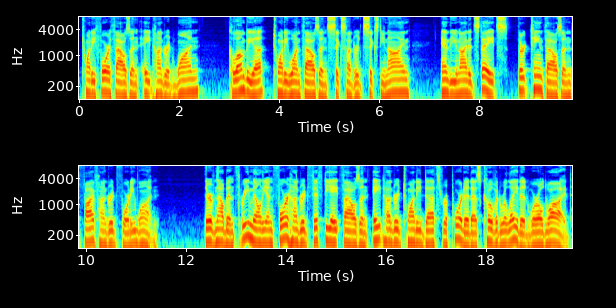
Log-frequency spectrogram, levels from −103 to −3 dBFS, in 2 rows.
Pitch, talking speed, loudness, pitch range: 130 Hz, 60 wpm, -25 LUFS, 120-145 Hz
